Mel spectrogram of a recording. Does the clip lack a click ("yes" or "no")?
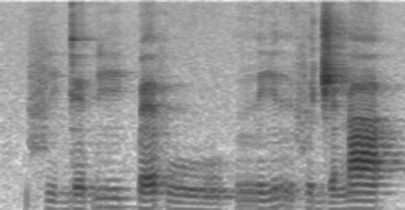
yes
